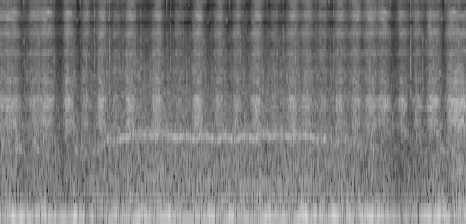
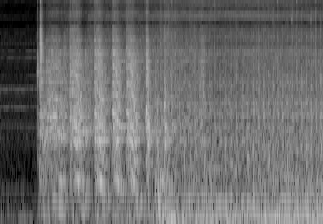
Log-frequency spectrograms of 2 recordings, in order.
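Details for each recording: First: Old Chevy straight-six truck with a one-barrel carb, run last week, fuel filter dry and system unprimed, fed from a gas can with gas poured into the carb: long, uneven crank about three turns a second without catching. Hard, prolonged cranking; always cold-blooded. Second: Turbo diesel truck cold start, running on one battery instead of the two it should take, coolant about half a quart low and topped up: brief crank, then it catches at once into a steady, even clatter with no misses. A clean, normal start.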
